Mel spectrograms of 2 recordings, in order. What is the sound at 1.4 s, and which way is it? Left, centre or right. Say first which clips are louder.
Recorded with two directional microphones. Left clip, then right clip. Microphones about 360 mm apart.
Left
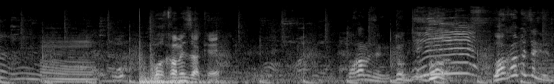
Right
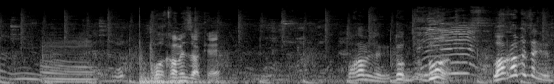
Speech: right 2 dB; centre.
